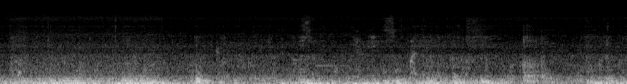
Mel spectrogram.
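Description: Wind buffeting the microphone over a steady low rumble of water and boat on choppy water, with faint indistinct voices.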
